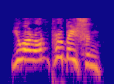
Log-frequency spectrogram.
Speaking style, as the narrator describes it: shrieked Professor Umbridge

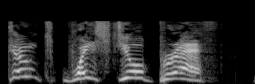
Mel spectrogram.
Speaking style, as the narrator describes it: yelled Harry, his eyes screwed up against the pain in his scar

